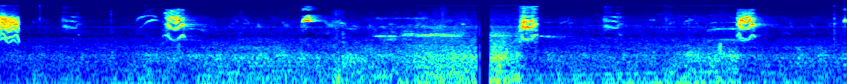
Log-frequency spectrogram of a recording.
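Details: Female double-collared seedeater giving 'piadeira' chirps meant to make males sing: repeated piercing, high, slightly descending chirps every one to two seconds, about six notes, with faint whistles and low background hum between them.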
